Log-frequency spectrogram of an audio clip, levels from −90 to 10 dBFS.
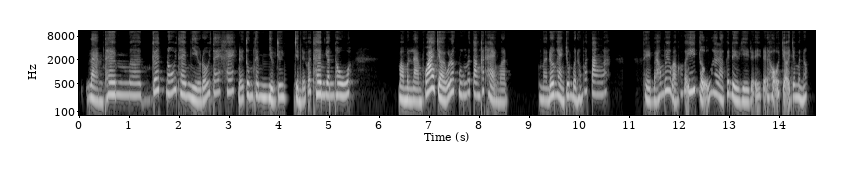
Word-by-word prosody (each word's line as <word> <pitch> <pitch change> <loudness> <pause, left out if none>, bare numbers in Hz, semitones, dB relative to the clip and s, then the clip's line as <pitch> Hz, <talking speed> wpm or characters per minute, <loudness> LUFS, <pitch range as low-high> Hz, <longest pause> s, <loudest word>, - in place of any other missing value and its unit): Làm 205 -5 0
thêm, 265 +4 0
ơ, 255 -1 -3 0.2
kết 335 +2 +2
nối 295 +4 -1
thêm 270 -6 0
nhiều 195 -6 +3
đối 215 +9 0
tác 310 +1 -7
khác 325 0 -6
để 200 0 -1
tung 245 +2 -1
thêm 240 -2 +1
nhiều 205 -4 +4
chương 230 0 +1 0.2
trình 205 -4 +2
để 185 - -3
có - - -1
thêm 275 -2 +3
doanh 255 -1 0
thu 260 0 +3
á. 275 0 -6 0.9
Mà 210 -3 +2
mình 195 -1 +4
làm 180 -1 0
quá 330 - +8
trời 220 -6 +5
quá 210 +6 +2
đất 315 +2 -1
luôn, 265 -2 -3
nó 305 - -4
tăng 275 -3 -1
khách 330 +5 -6
hàng 200 -8 -2
mà 175 0 -5 0.7
mà 200 -3 -3
đơn 250 +6 +4
hàng 225 -7 +1
trung 250 +3 -1
bình 205 -3 0
hổng 210 +1 -2
có 330 - -8
tăng 275 -2 -4
á. 305 +3 -12 0.7
Thì 205 -6 0
bạn 185 +1 -4
hổng 250 +4 -4
biết 340 +1 +1
bạn 175 - -2
có 290 - -12
cái - - -2
ý 330 +2 +4
tưởng 220 - +1
hay 280 - -2
là 215 -4 0
cái 280 +8 -5
điều 220 -8 +3
gì 180 -1 0
để 130 -8 -5
để - - -4
hỗ 230 +4 -1
trợ - - -2
cho 235 - -4
mình 220 -4 +2
hông? 225 +4 -2
250 Hz, 265 wpm, -22 LUFS, 200-275 Hz, 0.9 s, quá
